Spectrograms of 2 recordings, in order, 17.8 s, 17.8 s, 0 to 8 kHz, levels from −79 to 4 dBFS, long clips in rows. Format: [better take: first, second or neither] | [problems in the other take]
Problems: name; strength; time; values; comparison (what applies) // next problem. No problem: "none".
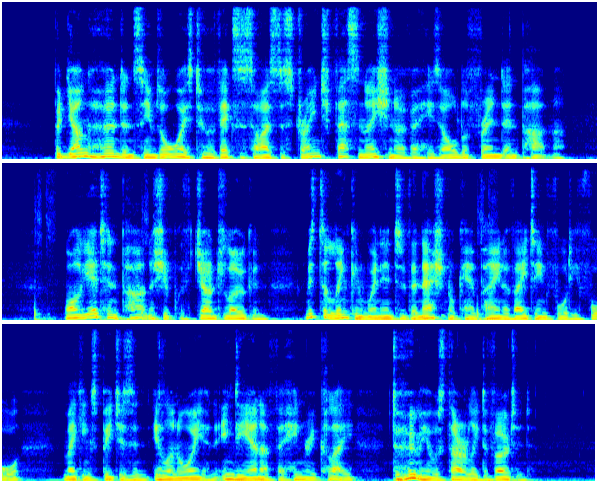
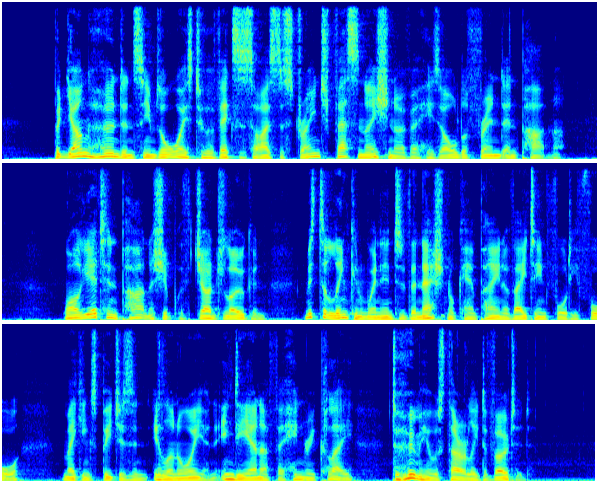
second | background sound (Writing); 18 dB below the speech // room echo; dies away in 0.4 s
